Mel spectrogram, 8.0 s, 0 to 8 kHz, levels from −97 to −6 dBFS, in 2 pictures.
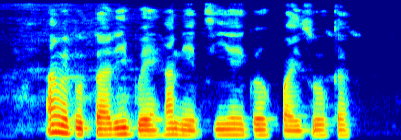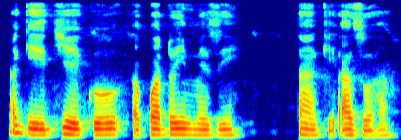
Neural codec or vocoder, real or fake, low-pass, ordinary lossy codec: none; real; 7.2 kHz; none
